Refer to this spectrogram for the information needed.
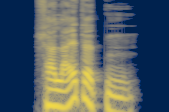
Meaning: inflection of verleiten: 1. first/third-person plural preterite 2. first/third-person plural subjunctive II
- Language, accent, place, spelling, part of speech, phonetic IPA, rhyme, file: German, Germany, Berlin, verleiteten, adjective / verb, [fɛɐ̯ˈlaɪ̯tətn̩], -aɪ̯tətn̩, De-verleiteten.ogg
